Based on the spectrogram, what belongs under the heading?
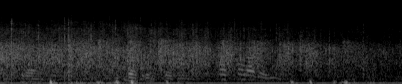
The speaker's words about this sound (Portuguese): Palmas para Jesus.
